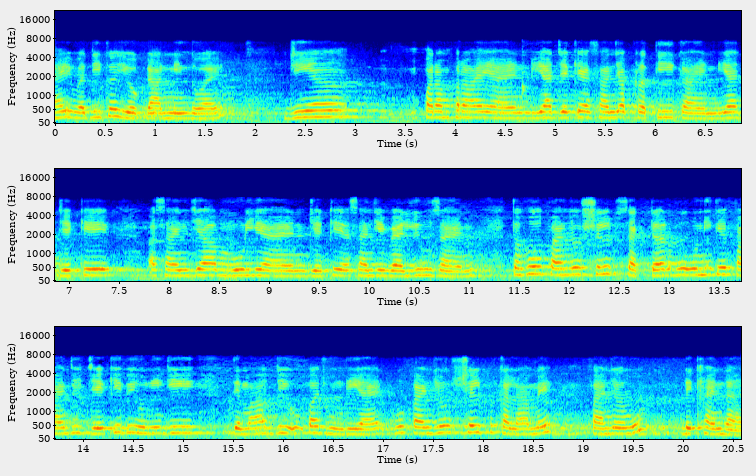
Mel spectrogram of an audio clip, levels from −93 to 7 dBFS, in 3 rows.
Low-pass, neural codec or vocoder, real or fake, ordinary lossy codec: 7.2 kHz; codec, 16 kHz in and 24 kHz out, 2.2 kbps, FireRedTTS-2 codec; fake; Opus, 24 kbps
